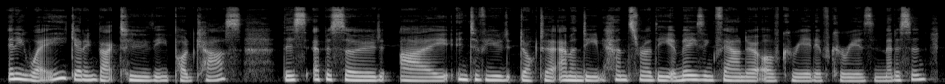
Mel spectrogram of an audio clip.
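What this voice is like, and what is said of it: Slightly altered, unwell-sounding voice. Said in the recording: “my voice sounds a little bit different... just recovered from a very horrible viral ERTI... I had aches and headaches”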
